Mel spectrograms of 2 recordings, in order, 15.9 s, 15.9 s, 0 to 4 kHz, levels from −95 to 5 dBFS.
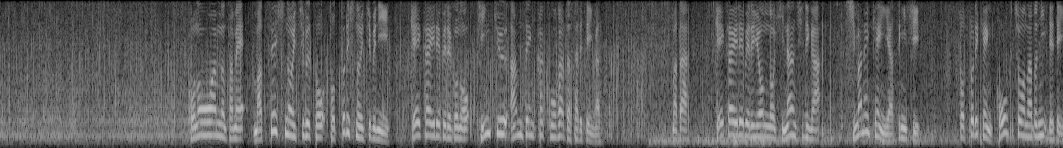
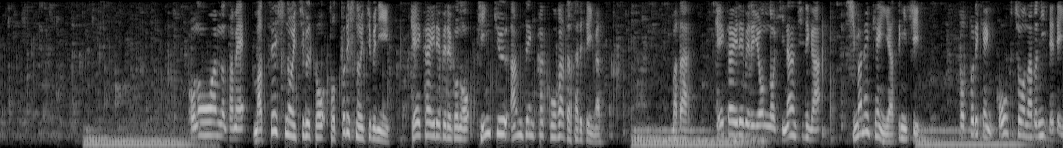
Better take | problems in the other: first | noise reduction (classical method log-MMSE)

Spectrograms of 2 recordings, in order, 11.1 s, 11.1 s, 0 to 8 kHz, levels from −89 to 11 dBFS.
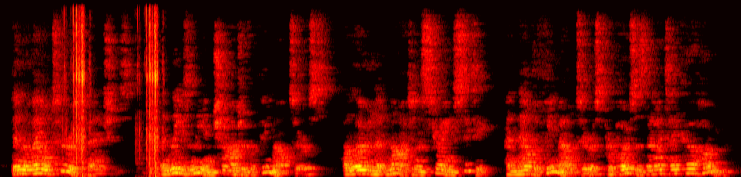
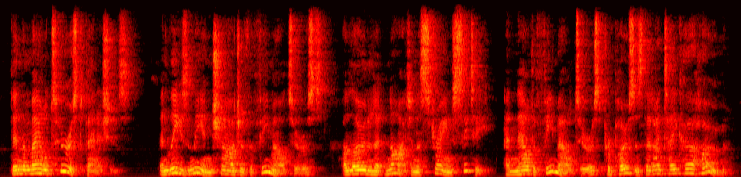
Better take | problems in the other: second | noise reduction (classical method WPE with log-MMSE)

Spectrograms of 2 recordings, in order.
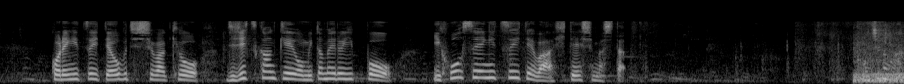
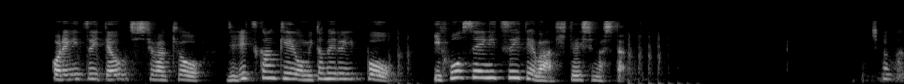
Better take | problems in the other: first | noise reduction (neural mask model DeepFilterNet 3)

